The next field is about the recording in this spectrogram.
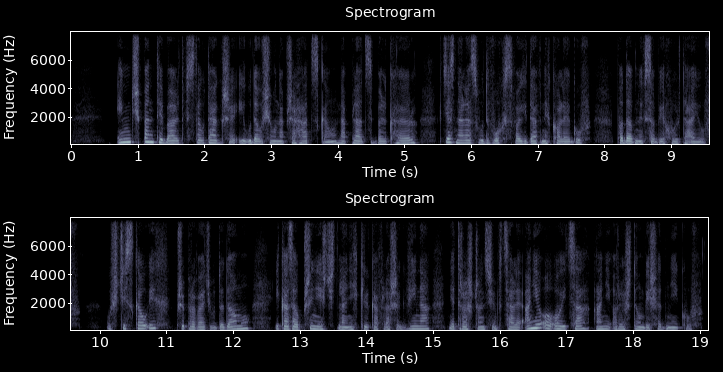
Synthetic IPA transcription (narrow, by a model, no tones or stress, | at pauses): ʔimt͡ɕpant̪ɘbalt̪fst̪awt̪aɡʐ̥ɛ̰ʔiud̪awɕɛnapʂɛxat̪skɛ̰naplad̪zbɛlkʰɛɾɡ̥d͡ʑɛznalazwd̪vuxsfɔjiɣd̪avnɘxkɔlɛɡufpɔd̪ɔbnɘxsɔbʲjɛxult̪a̰jṵf | uɕt͡ɕiskawʔixpʂɘpɾɔvad͡ʑiwd̪ɔd̪ɔmuikazawpʂɘɲeɕd͡ʑd̪laɲixkʲilkaflaʂɛɡvʲinaɲɛt̪ɾɔʂt͡ʂɔnt̪sɕɛ̃ft̪salɛ̰ʔaɲiɔʔɔjt̪saʔaɲiʔɔɾɛʂt̪ɛ̃w̃bʲjɛɕad̪ɲikṵf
